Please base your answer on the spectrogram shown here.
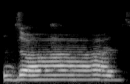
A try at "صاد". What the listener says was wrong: Zod not. Zod comes with dot. Sod, sod.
